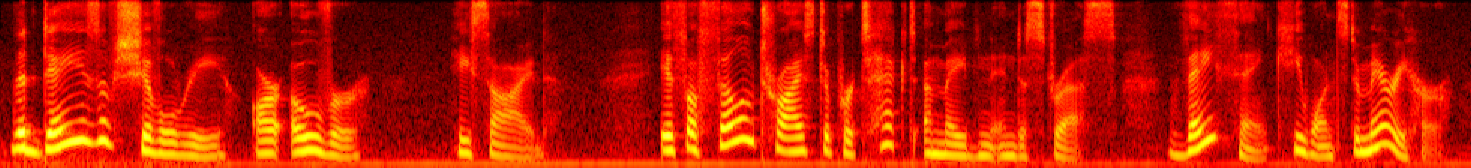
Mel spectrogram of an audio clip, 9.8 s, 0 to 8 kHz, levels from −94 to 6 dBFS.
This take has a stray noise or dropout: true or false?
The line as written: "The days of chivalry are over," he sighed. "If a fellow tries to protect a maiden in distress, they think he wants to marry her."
false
